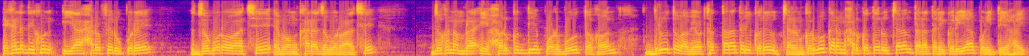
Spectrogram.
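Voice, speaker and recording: A man teaching Quran letter pronunciation, drawing out each syllable in drills between quick explanations to viewers. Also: medium pitch, warm tone, dull audio. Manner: addresses viewers directly. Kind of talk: recitation lesson.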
